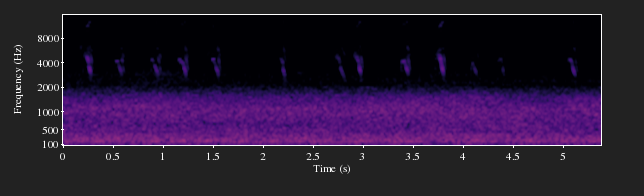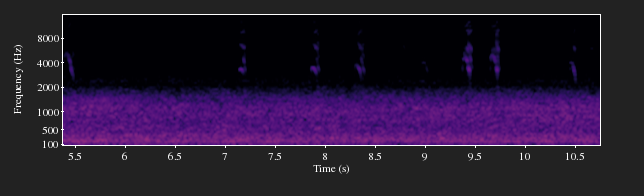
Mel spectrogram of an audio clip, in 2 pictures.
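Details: Bald eagle hatchlings chirping in a nest at Berry College in Rome, Georgia, on an afternoon in February 2021 while another egg is hatching; thin, high, sharp chirps come in quick irregular bursts over a steady loud rushing background.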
